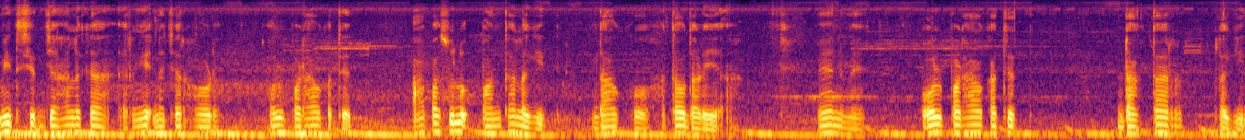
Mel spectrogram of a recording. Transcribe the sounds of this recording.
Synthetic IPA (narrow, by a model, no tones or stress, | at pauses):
mit̪̚ˀsit̪̚ˀd͡ʒaɦãlɛkaɾɛŋɡɛʔ̚nat͡ʃaɾɦɔɽhɔlpaɽ̤awkat̪ɛt̪̚apasulɔʔbant̪ʰalaɡit̪̚ˀ | d̪awkɔhat̪awd̪aɽɛja̰ʔa̰ | mɛnmɛ | ɔlpaɽ̤awkat̪ɛt̪̚ | ɖak̚t̪aɾlaɡit̪̚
